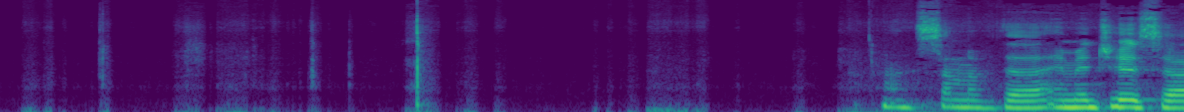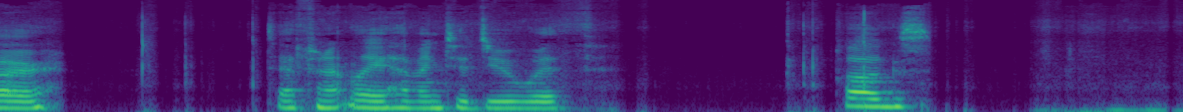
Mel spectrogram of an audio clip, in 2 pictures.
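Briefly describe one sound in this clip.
Playing cards slide and tap softly against each other.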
